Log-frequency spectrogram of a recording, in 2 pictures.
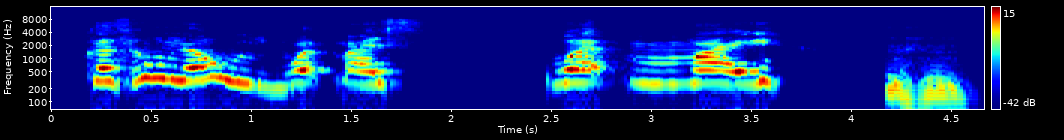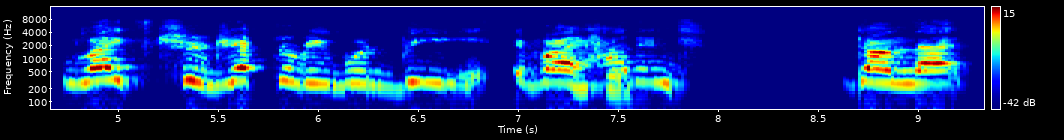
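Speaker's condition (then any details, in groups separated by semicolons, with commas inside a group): Cerebral palsy; spastic cerebral palsy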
